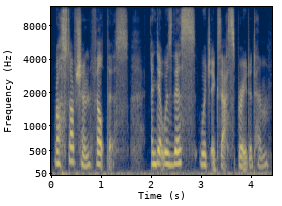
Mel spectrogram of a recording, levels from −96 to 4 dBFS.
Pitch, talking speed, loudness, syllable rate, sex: 225 Hz, 135 wpm, -19 LUFS, 4.3 syllables/s, female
